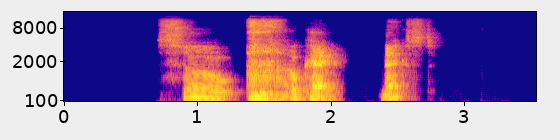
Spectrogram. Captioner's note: clears throat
